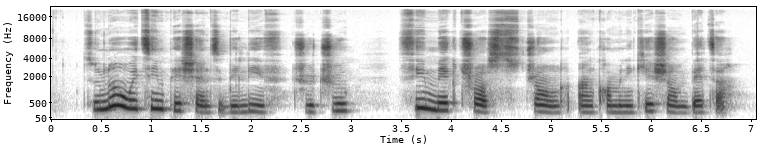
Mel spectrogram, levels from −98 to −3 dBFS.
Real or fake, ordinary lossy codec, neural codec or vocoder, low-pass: fake; none; vocoder, 48 kHz, 128 mel bands, Vocos; none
